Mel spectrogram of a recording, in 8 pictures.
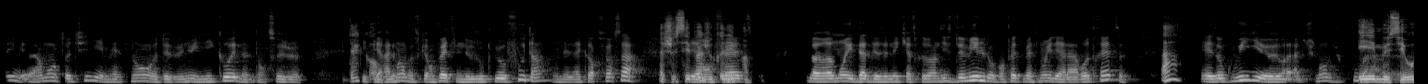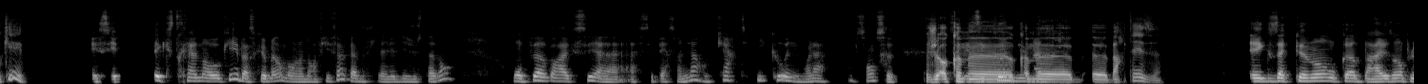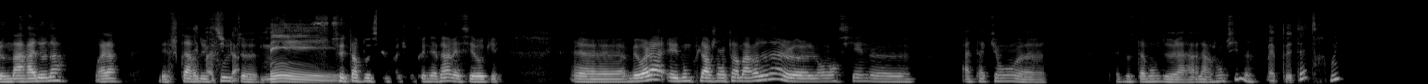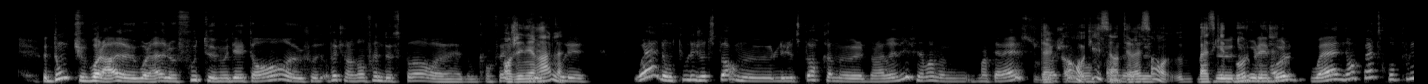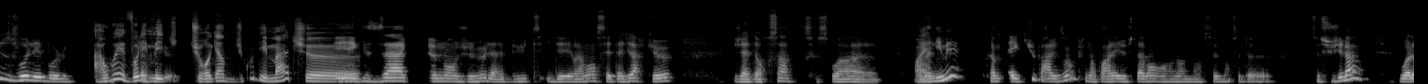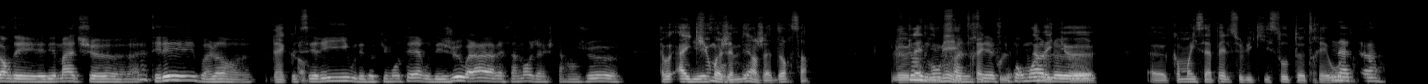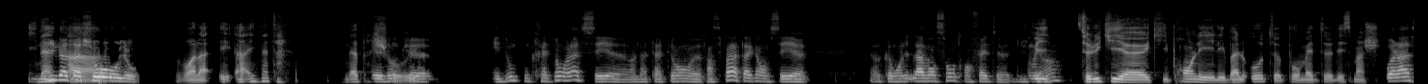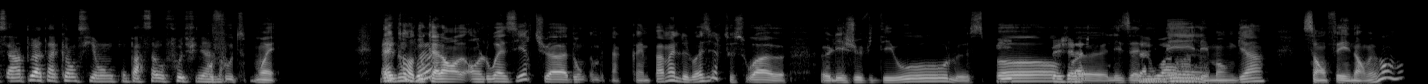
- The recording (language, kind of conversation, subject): French, unstructured, Quels loisirs t’aident vraiment à te détendre ?
- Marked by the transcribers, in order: tapping; surprised: "Ah ouais, volley ?"; stressed: "Exactement"; put-on voice: "Hinata Shôyô"; laughing while speaking: "ah Hinata"; other background noise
